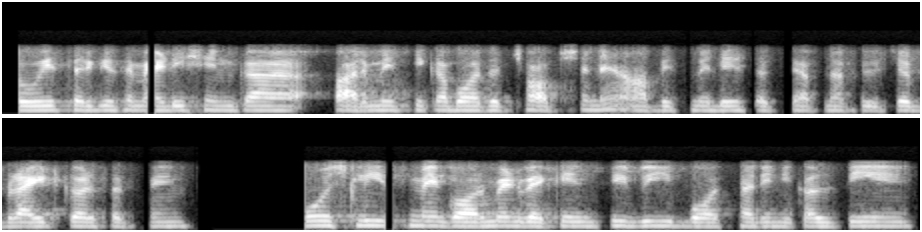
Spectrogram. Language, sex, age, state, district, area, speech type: Hindi, male, 18-30, Rajasthan, Jodhpur, urban, conversation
